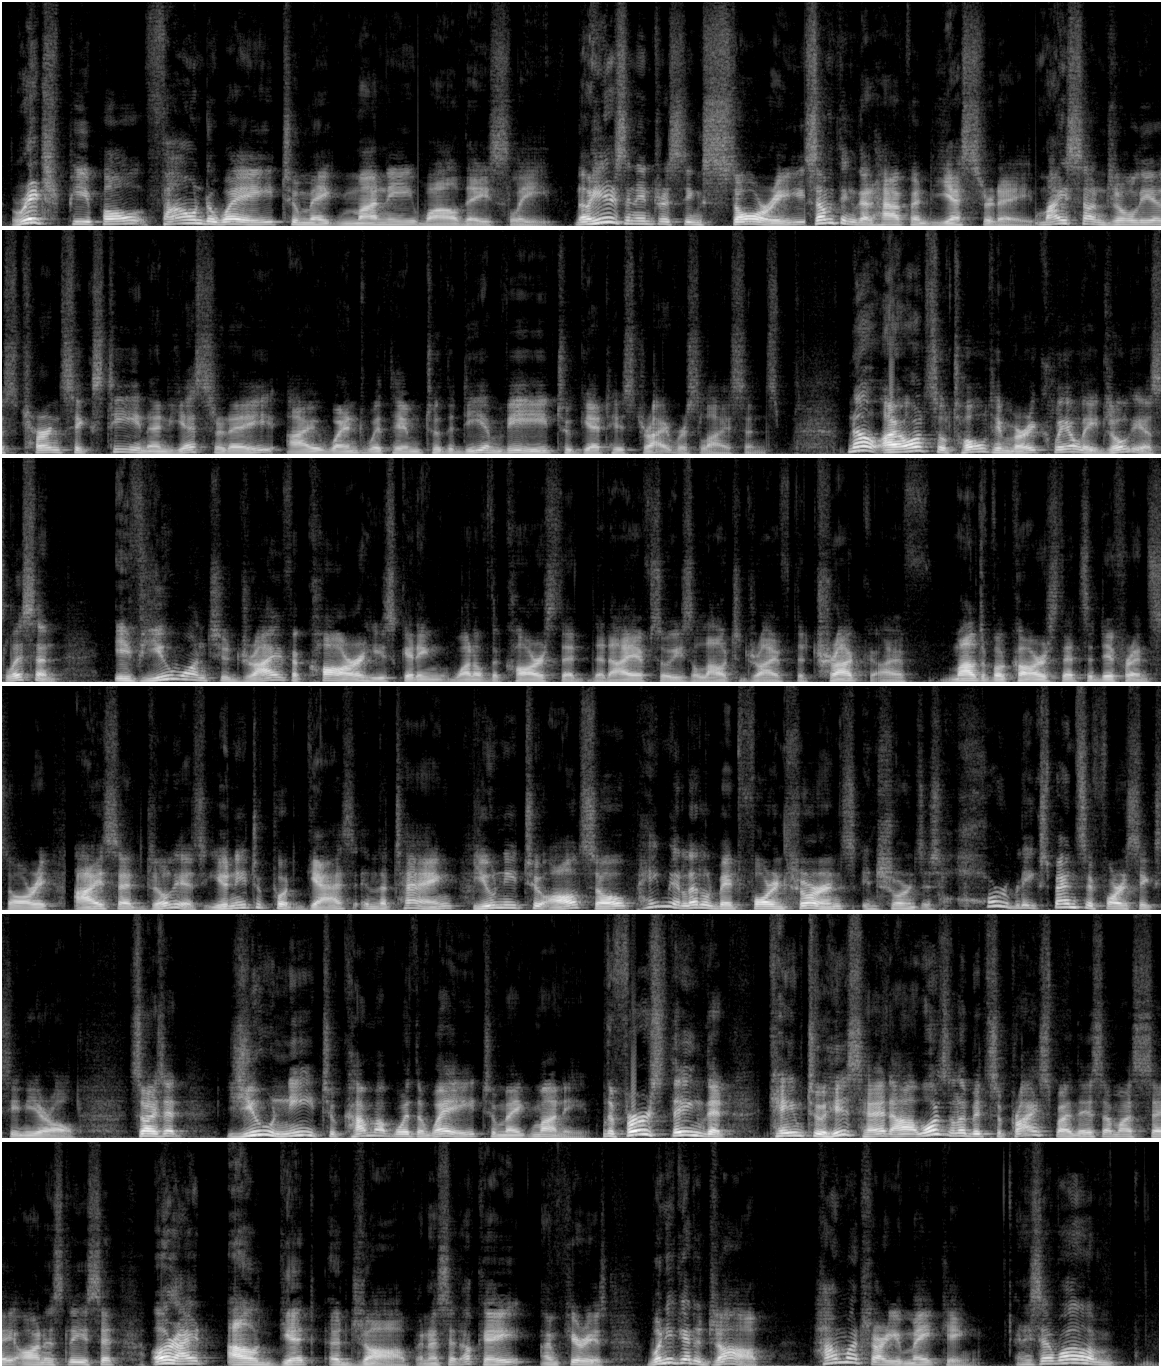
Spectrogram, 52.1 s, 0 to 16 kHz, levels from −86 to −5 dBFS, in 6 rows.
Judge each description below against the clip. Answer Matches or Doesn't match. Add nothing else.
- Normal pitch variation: Doesn't match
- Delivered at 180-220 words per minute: Matches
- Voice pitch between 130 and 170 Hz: Matches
